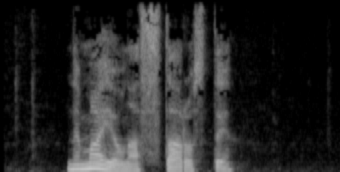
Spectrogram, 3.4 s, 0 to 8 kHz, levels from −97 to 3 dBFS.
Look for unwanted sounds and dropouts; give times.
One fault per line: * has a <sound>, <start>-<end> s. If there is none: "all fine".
all fine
